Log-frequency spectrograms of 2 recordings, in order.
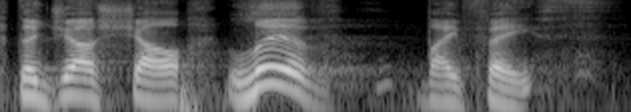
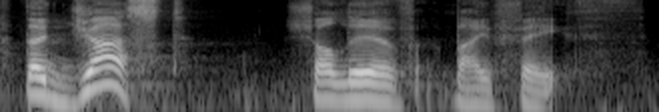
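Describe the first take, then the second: First: "live" pressed slow and loud, "by faith" falling after; slow quote that leans on "live"; stress on LIVE. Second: "The just" lifted and held, then "shall live by faith" slow; slow quote that puts its weight on "just"; stress on THE JUST. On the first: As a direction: bring the verse down hard on "live". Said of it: "And that's the emphasis in Galatians". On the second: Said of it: "So the emphasis is on the word "the just". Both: Shown as a demonstration.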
